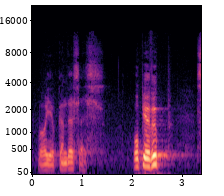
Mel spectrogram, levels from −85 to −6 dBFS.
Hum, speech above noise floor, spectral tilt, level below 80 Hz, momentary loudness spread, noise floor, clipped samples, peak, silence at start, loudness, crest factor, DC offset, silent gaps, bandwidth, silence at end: none; 39 dB; -6.5 dB/octave; -64 dBFS; 23 LU; -59 dBFS; under 0.1%; -2 dBFS; 0.15 s; -19 LUFS; 20 dB; under 0.1%; none; 10.5 kHz; 0 s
